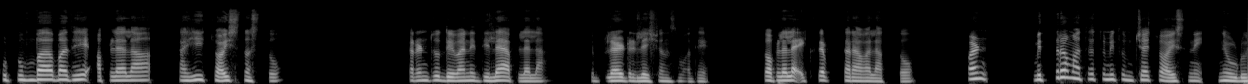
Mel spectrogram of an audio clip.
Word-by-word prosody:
कुटुंबामध्ये 215 Hz, 0 st, +3 dB
आपल्याला, 190 Hz, +1 st, 0 dB, 0.3 s
काही 190 Hz, +4 st, +1 dB
चॉइस 175 Hz, +1 st, +2 dB
नसतो. 165 Hz, -1 st, -5 dB, 1.3 s
कारण 185 Hz, +1 st, 0 dB
जो 195 Hz, +1 st, 0 dB
देवाने 175 Hz, 0 st, +2 dB
दिलाय 170 Hz, +2 st, +3 dB
आपल्याला, 150 Hz, -3 st, -2 dB, 0.5 s
ब्लड 165 Hz, +2 st, +2 dB
रिलेशन्समध्ये, 150 Hz, -2 st, -3 dB, 0.6 s
तो -, -, +1 dB
आपल्याला 185 Hz, +1 st, +3 dB
ॲक्सेप्ट 190 Hz, +3 st, -3 dB
करावा 165 Hz, -3 st, +1 dB
लागतो. 140 Hz, -1 st, -5 dB, 0.6 s
पण, 260 Hz, +1 st, +5 dB, 0.5 s
मित्र 220 Hz, -, +2 dB
मात्र 265 Hz, -5 st, 0 dB
तुम्ही 230 Hz, -1 st, +1 dB
तुमच्या 205 Hz, -1 st, -1 dB
चॉईस 160 Hz, -4 st, +1 dB
ने 165 Hz, -3 st, -4 dB, 0.2 s
निवडू 165 Hz, -4 st, +2 dB
180 Hz, 120 wpm, -25 LUFS, 160-200 Hz, 1.3 s, पण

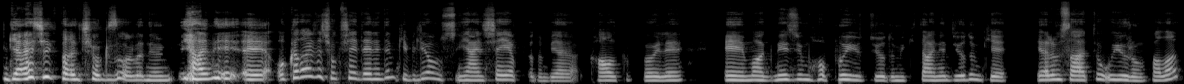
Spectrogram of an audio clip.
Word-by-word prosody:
Gerçekten 255 Hz, +1 st, +6 dB
çok 225 Hz, -1 st, 0 dB
zorlanıyorum. 200 Hz, -3 st, -1 dB
Yani, 260 Hz, +1 st, +7 dB
eee, 225 Hz, -5 st, +3 dB
o 230 Hz, +1 st, -3 dB
kadar 355 Hz, +4 st, +1 dB
da 360 Hz, -, -1 dB
çok 275 Hz, -5 st, -6 dB
şey 275 Hz, -3 st, -3 dB
denedim 250 Hz, +6 st, -1 dB
ki, 230 Hz, -9 st, -8 dB
biliyor 265 Hz, +7 st, -4 dB
musun? 225 Hz, -5 st, -7 dB
Yani, 195 Hz, 0 st, -2 dB
şey 205 Hz, +3 st, -2 dB
yapıyordum 180 Hz, -5 st, -7 dB
bir 170 Hz, -, -4 dB
ara, 165 Hz, -1 st, -7 dB
kalkıp 185 Hz, +2 st, -5 dB
böyle, 185 Hz, +2 st, -2 dB, 0.4 s
eee, 200 Hz, -1 st, +2 dB
magnezyum 205 Hz, +3 st, -1 dB
hapı 220 Hz, +1 st, -3 dB
yutuyordum, 185 Hz, -3 st, -4 dB
2 180 Hz, 0 st, -14 dB
tane 190 Hz, -1 st, -3 dB
diyordum 205 Hz, +3 st, -3 dB
ki 185 Hz, -3 st, -4 dB, 0.3 s
yarım 210 Hz, +3 st, 0 dB
saate 205 Hz, 0 st, -1 dB
uyurum 205 Hz, -6 st, -1 dB
falan. 200 Hz, -, -3 dB
210 Hz, 165 wpm, -23 LUFS, 195-240 Hz, 0.4 s, Yani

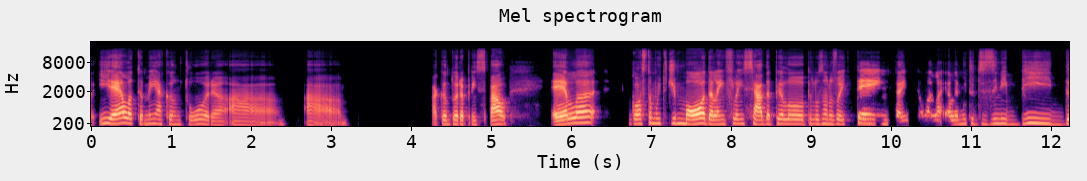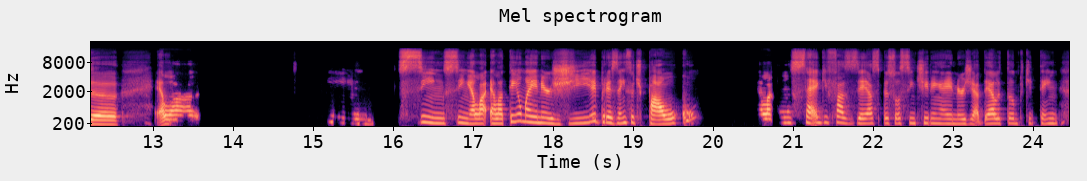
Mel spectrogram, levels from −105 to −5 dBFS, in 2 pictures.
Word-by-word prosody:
e 230 Hz, +1 st, +1 dB
ela, 225 Hz, +2 st, +8 dB
também, 210 Hz, 0 st, -5 dB
a 205 Hz, -, -2 dB
cantora 190 Hz, -3 st, -6 dB
a 165 Hz, -1 st, -9 dB, 0.4 s
a -, -, -8 dB, 1.1 s
a -, -, -3 dB
cantora 195 Hz, 0 st, +1 dB
principal, 185 Hz, +2 st, +2 dB, 0.5 s
ela 240 Hz, +9 st, +6 dB, 0.4 s
gosta 210 Hz, +3 st, -1 dB
muito 230 Hz, 0 st, -6 dB
de 230 Hz, 0 st, -4 dB
moda, 215 Hz, 0 st, +8 dB
ela 195 Hz, -1 st, +4 dB
é -, -, -1 dB
influenciada 205 Hz, -1 st, +1 dB
pelo 205 Hz, -1 st, 0 dB
pelos 205 Hz, 0 st, -8 dB
anos 205 Hz, -1 st, -4 dB
80, 205 Hz, +2 st, +3 dB, 0.3 s
então, 185 Hz, +2 st, -5 dB
ela 195 Hz, -, -2 dB
ela 190 Hz, 0 st, -1 dB
é -, -, -8 dB
muito 210 Hz, +2 st, -10 dB
desinibida, 195 Hz, -2 st, 0 dB, 0.4 s
ela 205 Hz, 0 st, +2 dB, 1.9 s
Sim, 290 Hz, -, -11 dB, 0.8 s
sim, 255 Hz, -5 st, -2 dB
sim, 240 Hz, -1 st, -3 dB
ela 220 Hz, +1 st, +4 dB
ela 220 Hz, 0 st, +3 dB
tem 300 Hz, +8 st, -3 dB
uma 300 Hz, -3 st, +1 dB
energia 235 Hz, +1 st, 0 dB
e 335 Hz, -, 0 dB
presença 255 Hz, -1 st, -2 dB
de -, -, -8 dB
palco, 210 Hz, -, +1 dB, 0.7 s
ela 220 Hz, 0 st, +3 dB
consegue 250 Hz, +1 st, -2 dB
fazer 235 Hz, -4 st, -2 dB
as 225 Hz, 0 st, -3 dB
pessoas 230 Hz, -1 st, -8 dB
sentirem 235 Hz, -2 st, -6 dB
a 215 Hz, -, -3 dB
energia 210 Hz, -1 st, -3 dB
dela. 220 Hz, +1 st, 0 dB
É -, -, -10 dB
tanto 225 Hz, 0 st, -11 dB
que 225 Hz, -, -15 dB
tem, 225 Hz, 0 st, -9 dB
215 Hz, 130 wpm, -23 LUFS, 200-230 Hz, 1.9 s, ela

